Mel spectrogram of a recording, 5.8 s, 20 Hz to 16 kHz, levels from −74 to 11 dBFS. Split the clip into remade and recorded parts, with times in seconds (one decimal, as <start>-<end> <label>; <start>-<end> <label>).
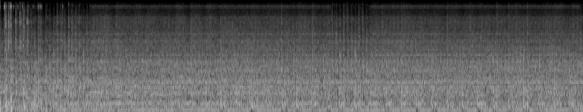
0.0-0.9 recorded; 0.9-3.3 remade; 3.3-3.7 recorded; 3.7-5.8 remade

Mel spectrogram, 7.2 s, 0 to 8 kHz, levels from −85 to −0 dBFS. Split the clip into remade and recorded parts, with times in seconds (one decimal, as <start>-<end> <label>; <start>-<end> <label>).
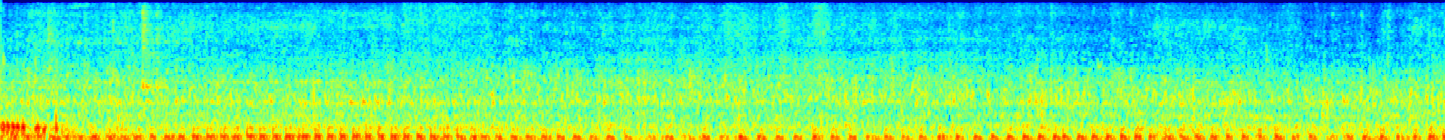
0.0-1.5 recorded; 1.5-2.4 remade; 2.4-3.2 recorded; 3.2-5.3 remade; 5.3-5.8 recorded; 5.8-6.5 remade; 6.5-7.2 recorded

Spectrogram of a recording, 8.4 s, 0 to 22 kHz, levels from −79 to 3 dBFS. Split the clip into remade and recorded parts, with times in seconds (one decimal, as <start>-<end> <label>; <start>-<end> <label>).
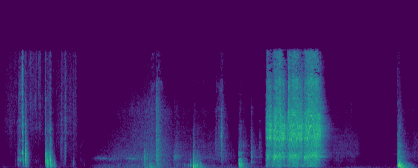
0.0-6.4 recorded; 6.4-6.9 remade; 6.9-8.4 recorded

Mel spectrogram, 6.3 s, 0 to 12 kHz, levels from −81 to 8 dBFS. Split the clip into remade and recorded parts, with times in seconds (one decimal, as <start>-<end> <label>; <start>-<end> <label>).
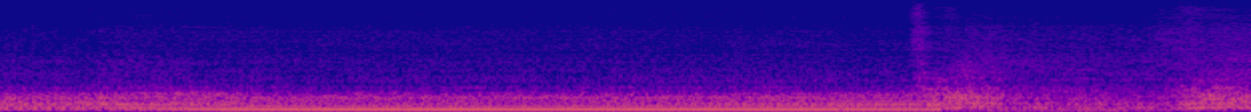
0.0-0.4 recorded; 0.4-4.2 remade; 4.2-6.3 recorded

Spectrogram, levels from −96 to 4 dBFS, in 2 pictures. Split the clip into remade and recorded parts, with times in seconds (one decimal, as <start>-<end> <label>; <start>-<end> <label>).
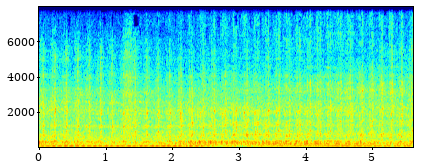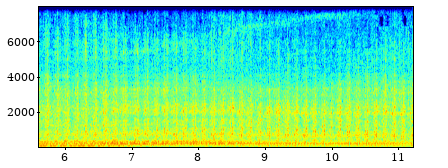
0.0-11.2 recorded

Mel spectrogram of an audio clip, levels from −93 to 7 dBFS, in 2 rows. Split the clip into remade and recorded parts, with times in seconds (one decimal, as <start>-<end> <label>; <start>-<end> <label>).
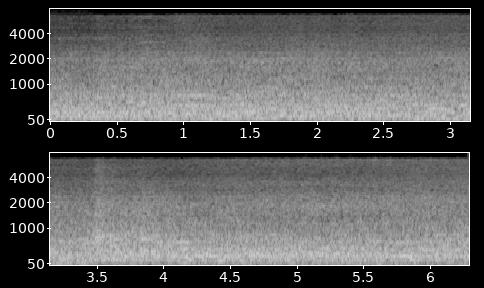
0.0-0.9 recorded; 0.9-4.7 remade; 4.7-5.7 recorded; 5.7-6.3 remade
